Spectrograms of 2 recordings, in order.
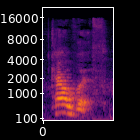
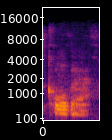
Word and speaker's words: Colvath: i thank god that right written by matthew calvis thought i mispronounced your name that's all right you actually got correctly um the last name is colback all right hello everybody so first of all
